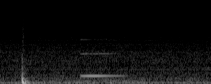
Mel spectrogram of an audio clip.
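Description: A single sharp mouse click, then about half a second later one short, steady electronic beep.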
